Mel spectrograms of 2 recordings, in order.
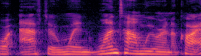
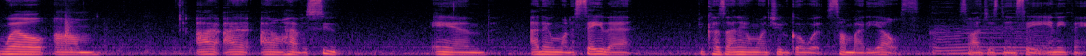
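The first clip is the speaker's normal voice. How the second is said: very soft, very hushed, calm, soothing voice; 4 semitones lower, 9 dB quieter than usual. Retelling his answer about having no suit: imitating his calm, soothing voice. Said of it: "in the same calm, soothing voice that he always speak".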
